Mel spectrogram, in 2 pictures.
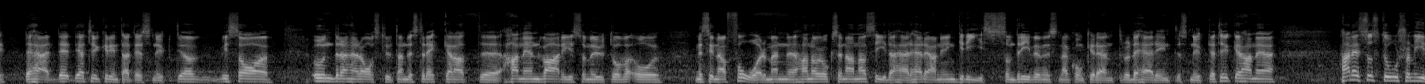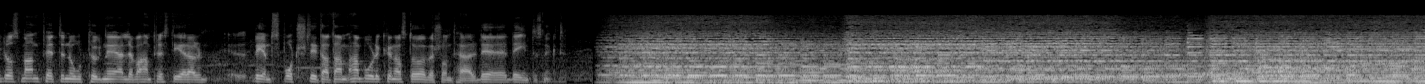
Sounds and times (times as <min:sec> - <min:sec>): Speech: 0:00.0 - 0:12.8, 0:13.4 - 0:20.0.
